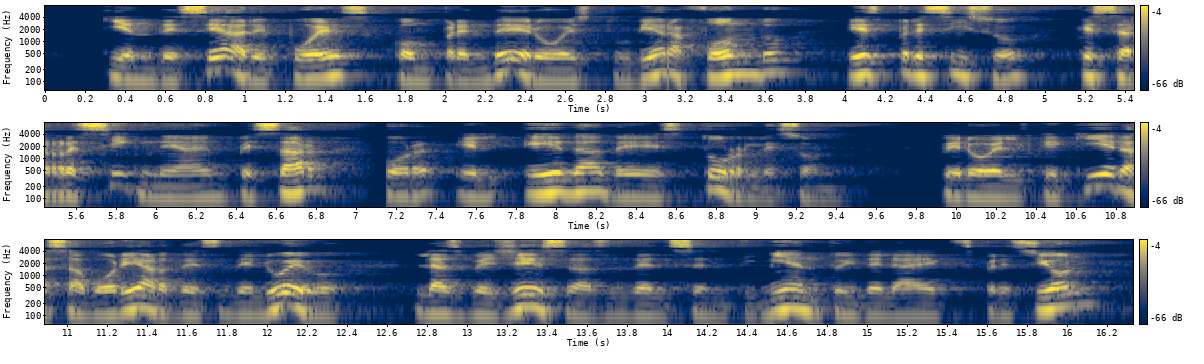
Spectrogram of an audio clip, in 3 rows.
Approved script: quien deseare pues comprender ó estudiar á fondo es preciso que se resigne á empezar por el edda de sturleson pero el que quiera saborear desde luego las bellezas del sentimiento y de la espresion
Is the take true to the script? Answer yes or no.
yes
